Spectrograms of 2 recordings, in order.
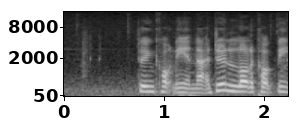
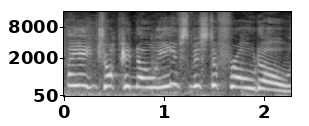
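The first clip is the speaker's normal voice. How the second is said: West Country Samwise line, pitched up; West Country accent; 10 semitones higher, 3 dB louder than usual. Shown as a demonstration. Streamer warming up her West Country accent for the play. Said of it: "I say".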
